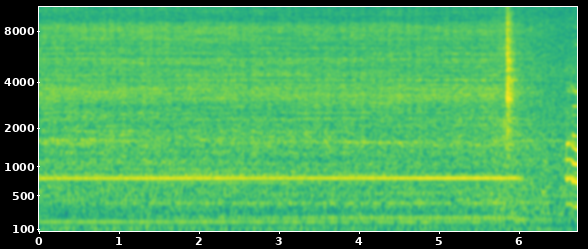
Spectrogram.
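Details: Radiotherapy linear accelerator at the start of a cancer treatment session, the patient wearing a positioning mask: a steady mechanical hum with a constant tone, ordinary operating noise.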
